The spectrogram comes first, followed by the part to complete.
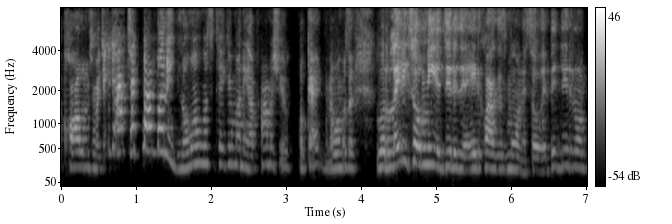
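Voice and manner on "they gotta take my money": high-pitched panicked caller, hammed up; mock panic in a high squeal; mock freak-out. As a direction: mimic someone freaking out, voice shooting way up. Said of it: "don't be freaking out".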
